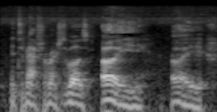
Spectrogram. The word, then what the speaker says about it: œil: French as well, is œil, œil. It's like and E put together and becomes œil. And it's spelled with an E-U-I-L.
